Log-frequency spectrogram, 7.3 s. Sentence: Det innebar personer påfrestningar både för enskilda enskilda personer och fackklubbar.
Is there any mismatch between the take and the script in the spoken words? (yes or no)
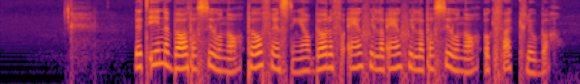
no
